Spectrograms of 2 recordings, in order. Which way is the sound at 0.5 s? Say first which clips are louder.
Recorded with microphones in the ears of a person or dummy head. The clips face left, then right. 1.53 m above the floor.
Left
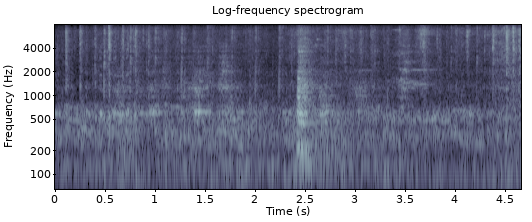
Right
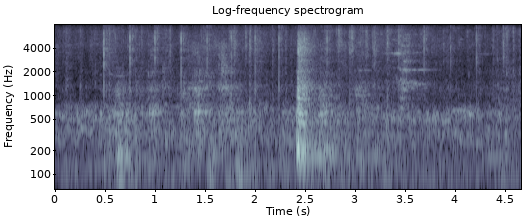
Right 4 dB; 40° right (ahead or behind).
